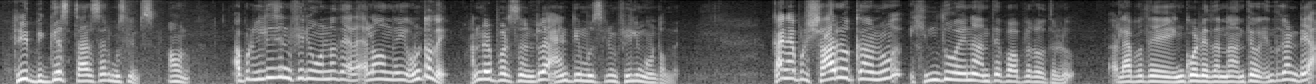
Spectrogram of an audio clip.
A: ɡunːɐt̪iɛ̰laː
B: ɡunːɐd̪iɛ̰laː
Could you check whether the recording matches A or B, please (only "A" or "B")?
B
